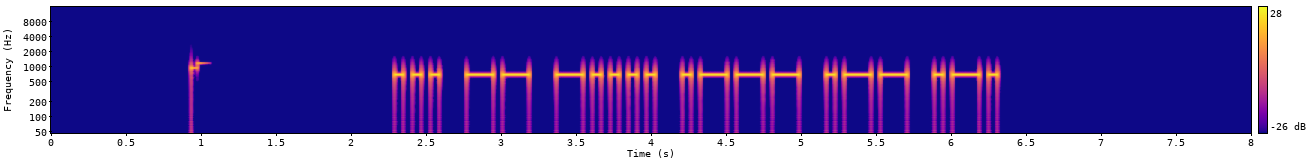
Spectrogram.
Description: Morse code, heard as a keyed tone, about 20 wpm, 700 Hz. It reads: SM6JWR
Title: Call Signs Repeated 3x - 20wpm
